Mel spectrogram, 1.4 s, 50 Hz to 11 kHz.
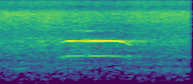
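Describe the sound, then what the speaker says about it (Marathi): A 150-foot waterfall gives a steady, broadband rushing roar at close range. A faint whistle-like tone rises briefly over it midway through. "वॉटरफॉल बघू शकता हे बघा"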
